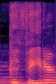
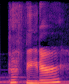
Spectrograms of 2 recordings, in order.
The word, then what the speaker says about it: catheter: Catheter catheter. Where? What? Okay. Where is the emphasis? That's it. Catheter. So, the the emphasis is on Cath and it's not like on the E.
